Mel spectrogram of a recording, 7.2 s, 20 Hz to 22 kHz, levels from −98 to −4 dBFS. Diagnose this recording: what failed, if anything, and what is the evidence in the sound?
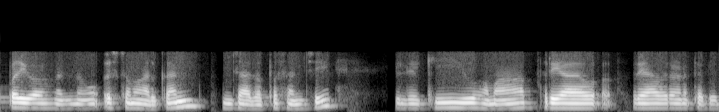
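The fault sits in call processing: comfort noise in place of the background, three times. Just after "इस्तेमाल कन", from 2.11 to 2.23 s, then 3.47 to 3.95 s and 6.17 to 6.33 s, the faint room tone, about 55 to 59 dB below the loudest speech, turns smooth and featureless and shifts level by about 2 to 3 dB. The likely cause is discontinuous transmission: the sender stops between phrases and the receiver synthesises matched noise. On a spectrogram these gaps show as uniform grey blocks cut off at 4 kHz like the rest of the call-path audio. On the waveform they show as a small step in the noise floor.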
